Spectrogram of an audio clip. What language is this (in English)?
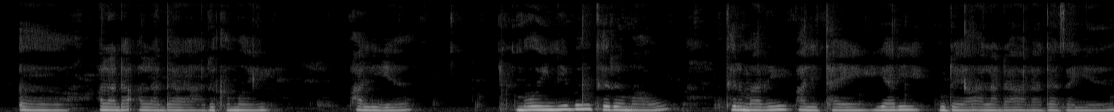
Bodo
